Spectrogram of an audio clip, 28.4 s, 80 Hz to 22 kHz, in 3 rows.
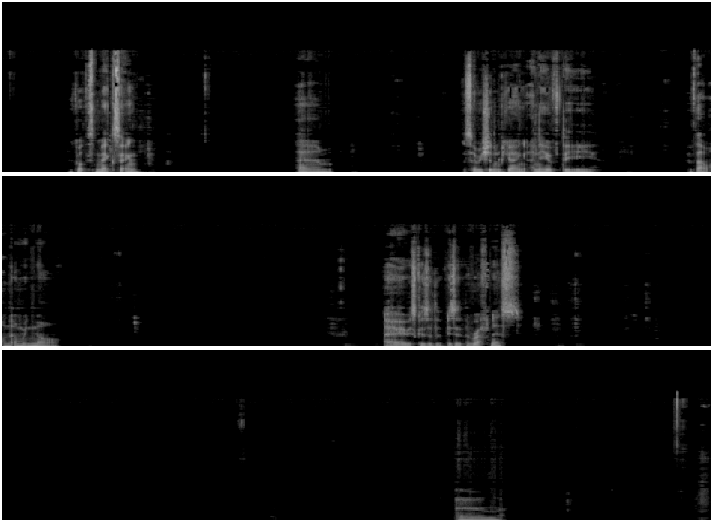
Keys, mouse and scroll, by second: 1.4 ctrl+shift+click, 4.9 ctrl+shift+click, 5.5-6.4 middle drag, 6.4 ctrl+shift+click, 7.7 middle click, 8.4 ctrl+shift+click, 9.9 middle click, 10.6 ctrl+shift+click, 15.0-16.7 middle drag, 16.7 ctrl+shift+click, 22.9-28.3 middle drag.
